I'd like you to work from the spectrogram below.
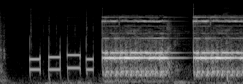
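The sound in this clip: Telephone tones for a prank call: four short, clipped dial tones, then two long, loud electronic rings separated by a brief gap.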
